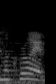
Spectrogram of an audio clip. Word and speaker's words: LeCroy: Oh, you can follow me on Instagram at Eryn LeCroy. My name is spelled with a Y. E R Y N L E C R O Y. Not like the drink.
